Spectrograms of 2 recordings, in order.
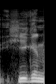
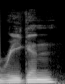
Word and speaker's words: Rigan: triumph and disaster and this week I have Hagan Machado I was always calling him Regan for some reason I mean that's I think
